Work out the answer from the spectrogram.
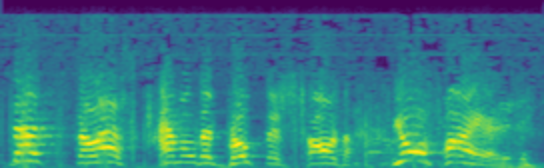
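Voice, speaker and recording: An American actor playing an irascible, bossy middle-aged company boss in 1940s radio sitcom style, indignant and theatrical. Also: male voice, very high voice, big pitch swings, a little slow, sharp tone, heavily acted. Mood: indignant, exploding. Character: irascible, blustering male construction company boss. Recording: muffled, noisy 1940s radio recording.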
